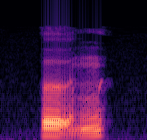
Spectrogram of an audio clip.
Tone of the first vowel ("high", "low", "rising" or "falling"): low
